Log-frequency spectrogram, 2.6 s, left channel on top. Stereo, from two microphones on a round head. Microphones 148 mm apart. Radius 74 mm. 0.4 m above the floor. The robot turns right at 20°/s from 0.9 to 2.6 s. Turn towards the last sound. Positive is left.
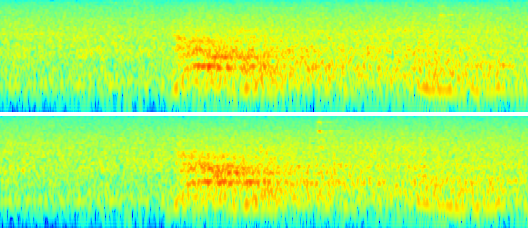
turn(degrees=70)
